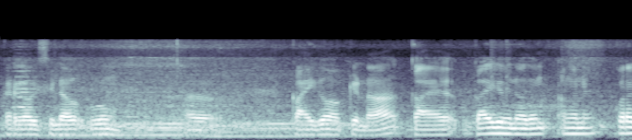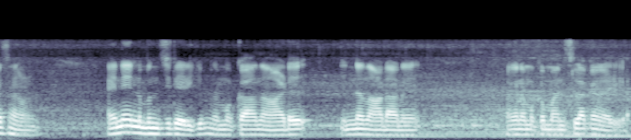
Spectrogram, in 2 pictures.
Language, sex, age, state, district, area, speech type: Malayalam, male, 18-30, Kerala, Wayanad, rural, spontaneous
